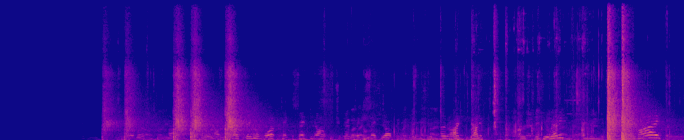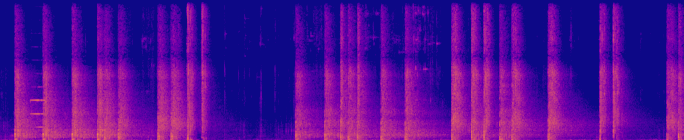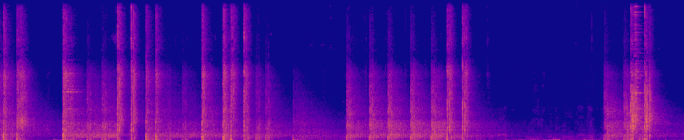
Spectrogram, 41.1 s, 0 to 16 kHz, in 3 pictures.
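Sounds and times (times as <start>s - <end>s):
handgun shots cracking: 14.0s - 18.0s, 39.8s - 40.6s.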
